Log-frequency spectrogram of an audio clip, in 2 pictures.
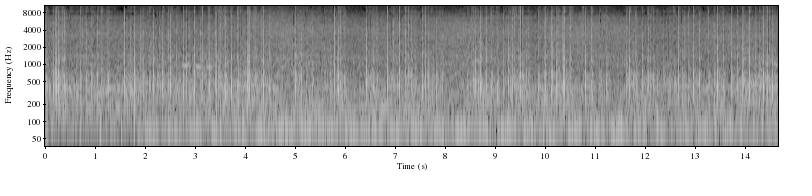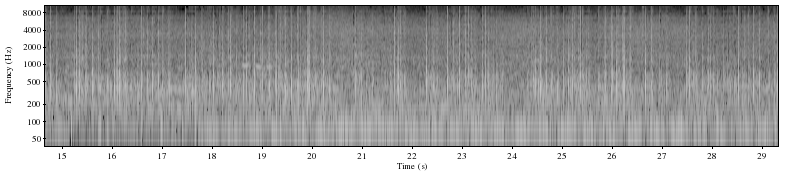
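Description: Aerial fireworks going off continuously, a dense rapid crackle of small bursts over a low booming rumble, with music playing underneath.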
